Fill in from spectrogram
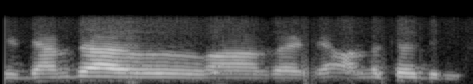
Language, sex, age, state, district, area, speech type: Odia, male, 45-60, Odisha, Jagatsinghpur, rural, conversation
